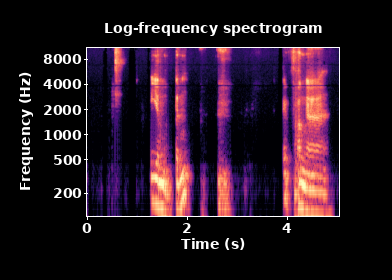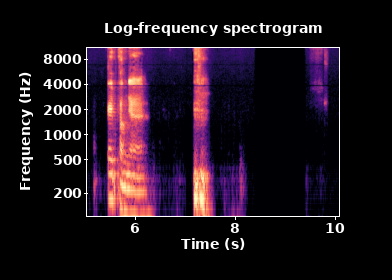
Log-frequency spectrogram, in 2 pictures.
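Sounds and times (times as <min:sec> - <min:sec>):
person speaking: 0:00.5 - 0:03.0, 0:03.9 - 0:06.5
person clearing throat: 0:07.2 - 0:07.6.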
